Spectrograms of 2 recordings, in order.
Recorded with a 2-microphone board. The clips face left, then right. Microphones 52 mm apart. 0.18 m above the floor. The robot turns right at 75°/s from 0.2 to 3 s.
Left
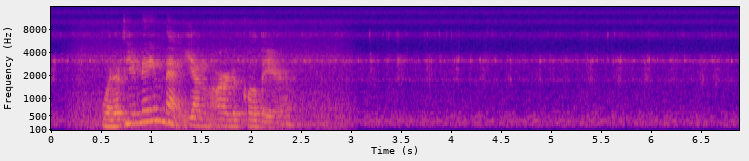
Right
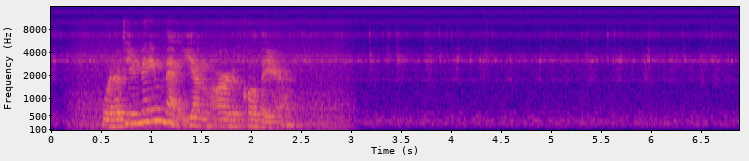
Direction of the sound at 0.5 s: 30° left (ahead or behind).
